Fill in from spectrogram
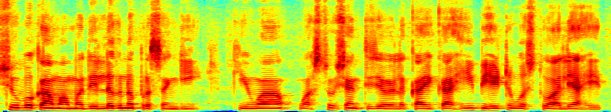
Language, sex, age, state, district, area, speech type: Marathi, male, 30-45, Maharashtra, Sangli, urban, spontaneous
